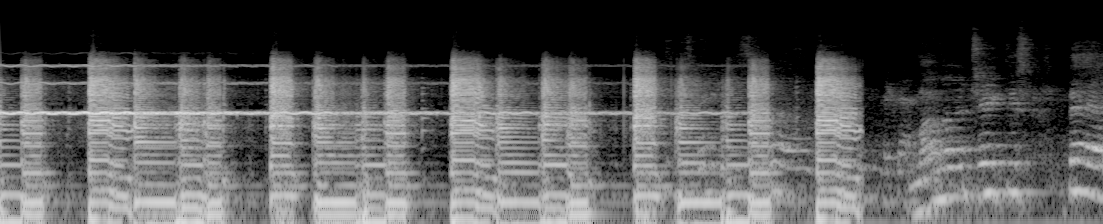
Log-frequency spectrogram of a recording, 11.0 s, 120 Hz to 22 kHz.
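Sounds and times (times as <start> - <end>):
guitar strummed chords: 0.0 - 8.6
person talking: 6.8 - 11.0.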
